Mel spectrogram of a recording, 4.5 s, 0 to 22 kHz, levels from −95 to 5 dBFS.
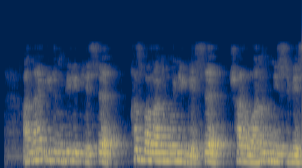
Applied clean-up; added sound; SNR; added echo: none; none; none; reverberation time 0.6 s.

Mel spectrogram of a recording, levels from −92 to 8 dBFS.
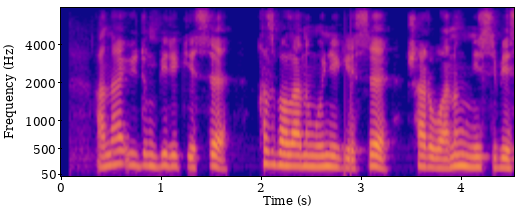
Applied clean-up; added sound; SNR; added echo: none; none; none; none.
